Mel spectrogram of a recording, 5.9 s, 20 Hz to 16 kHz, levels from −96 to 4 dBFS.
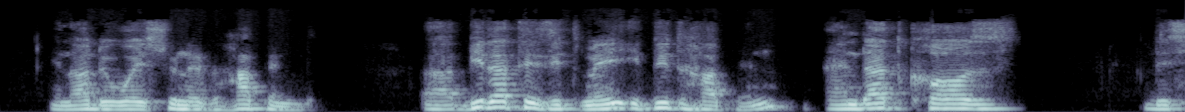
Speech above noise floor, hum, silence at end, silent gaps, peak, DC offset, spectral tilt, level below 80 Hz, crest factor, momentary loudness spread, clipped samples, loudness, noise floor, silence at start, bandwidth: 63 dB; none; 0 s; none; -4 dBFS; under 0.1%; -7.5 dB/octave; -54 dBFS; 14 dB; 11 LU; under 0.1%; -18 LUFS; -80 dBFS; 0.25 s; 8 kHz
